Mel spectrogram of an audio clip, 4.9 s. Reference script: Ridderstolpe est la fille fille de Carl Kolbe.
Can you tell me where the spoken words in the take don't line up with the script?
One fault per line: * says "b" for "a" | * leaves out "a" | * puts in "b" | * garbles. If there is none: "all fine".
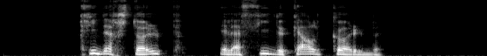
* leaves out "fille"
